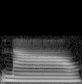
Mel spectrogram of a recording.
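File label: "naau6", Cantonese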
